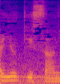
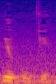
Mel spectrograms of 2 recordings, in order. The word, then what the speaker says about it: Yuuki: Konnichiwa Yuki-san, John. Actually, my name is Yuuki. Yuuki. Pronunciation is Yuuki.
